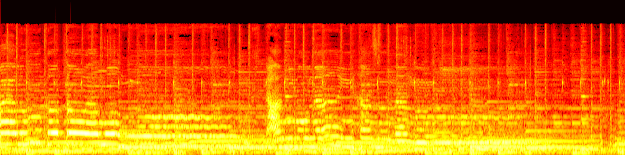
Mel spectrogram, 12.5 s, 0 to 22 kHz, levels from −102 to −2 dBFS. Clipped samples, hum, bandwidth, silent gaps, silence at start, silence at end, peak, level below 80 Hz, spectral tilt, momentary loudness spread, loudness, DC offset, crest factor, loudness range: under 0.1%; none; 11.5 kHz; none; 0 s; 0 s; 0 dBFS; -28 dBFS; -7 dB/octave; 9 LU; -13 LUFS; under 0.1%; 12 dB; 5 LU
